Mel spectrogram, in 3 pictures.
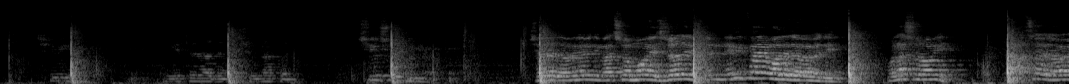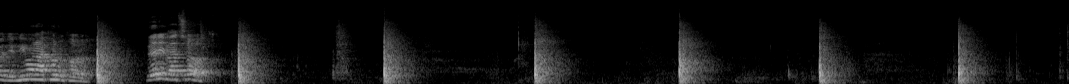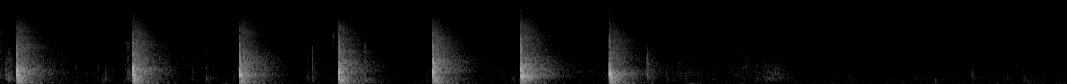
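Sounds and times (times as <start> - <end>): heavy thuds with hall echo: 5.3 - 5.7, 6.8 - 7.4, 8.4 - 8.9, 10.0 - 10.4, 11.6 - 12.1, 13.0 - 13.5, 14.5 - 14.9, 16.0 - 16.5, 17.4 - 18.0, 18.8 - 19.3.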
